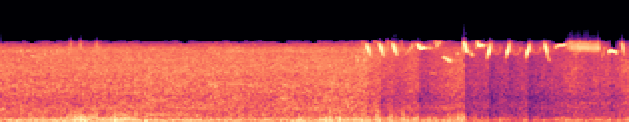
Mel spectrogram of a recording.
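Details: A singing Eurasian Wren bursts into a loud, rapid run of very high, sharp notes and trills, ending in the characteristic rattling "prrrrt", after a few seconds of steady rushing background noise.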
